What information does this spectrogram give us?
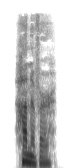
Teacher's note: Han uh vuh Hanover Han uh vuh Hanover In US, stress Han and say over. In UK, keep vuh softer.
